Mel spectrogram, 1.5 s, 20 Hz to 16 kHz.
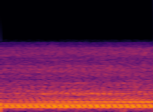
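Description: A 1974 Buick Regal's 350 V8 idles after a fuel pump replacement, giving a steady, close, loud low rumble with an even pulsing beat.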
